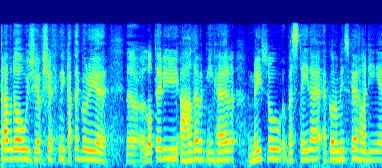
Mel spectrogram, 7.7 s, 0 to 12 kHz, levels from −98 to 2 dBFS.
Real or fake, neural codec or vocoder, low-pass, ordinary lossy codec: fake; codec, 16 kHz, 0.5 kbps, X-Codec, HuBERT features, trained on LibriSpeech; 7.2 kHz; AAC, 48 kbps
